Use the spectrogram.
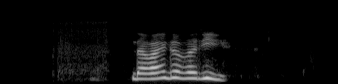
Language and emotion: Russian, neutral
